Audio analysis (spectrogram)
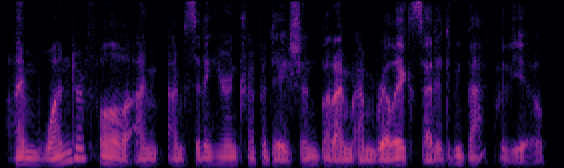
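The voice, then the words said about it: Husky early-morning voice. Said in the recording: “morning sexy voice”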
